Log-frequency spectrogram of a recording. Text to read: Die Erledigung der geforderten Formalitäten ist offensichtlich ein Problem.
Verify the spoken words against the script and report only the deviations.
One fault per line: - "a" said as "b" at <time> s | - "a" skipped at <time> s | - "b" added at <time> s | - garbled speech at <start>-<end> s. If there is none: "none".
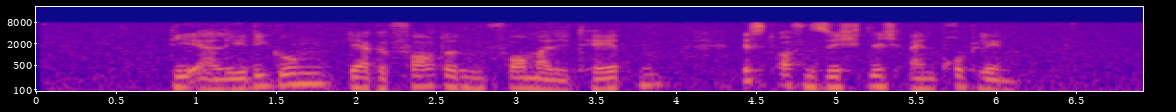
none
